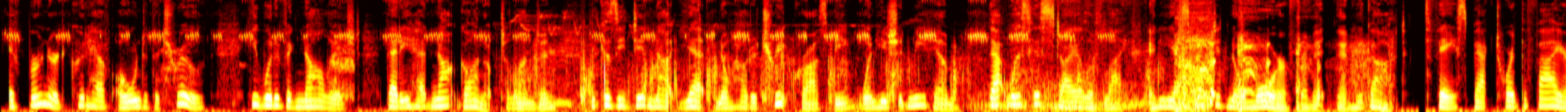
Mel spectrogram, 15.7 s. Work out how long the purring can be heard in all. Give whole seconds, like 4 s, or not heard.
2 s.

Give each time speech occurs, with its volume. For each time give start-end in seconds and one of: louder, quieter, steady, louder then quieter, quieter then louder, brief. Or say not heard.
0.1-15.6 steady.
